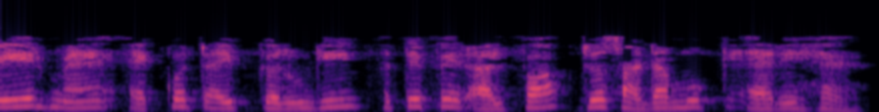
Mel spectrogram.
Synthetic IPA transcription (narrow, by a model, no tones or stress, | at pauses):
peɾmɛ̃ːʔɛːkoːʈaːɪp̚kəɾũːɡiːət̪eːpʰɪɾəlfʰaːd͡ʒoːsaːɖaːmʊkɛːɾeɦɛː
